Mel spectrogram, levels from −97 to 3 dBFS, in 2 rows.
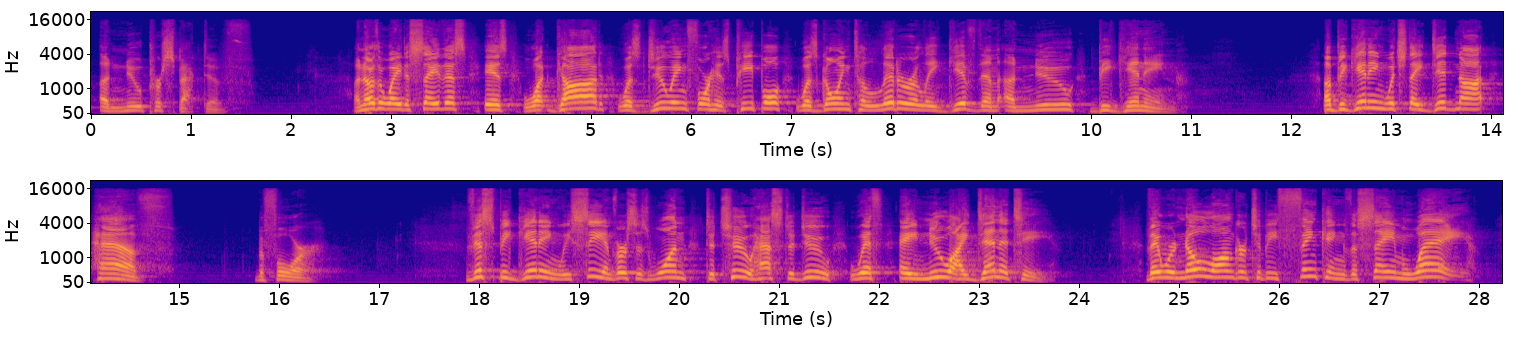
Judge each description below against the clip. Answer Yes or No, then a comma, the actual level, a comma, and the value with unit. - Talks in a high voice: Yes, high, 195 Hz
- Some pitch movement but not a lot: No, wide, 6.4 semitones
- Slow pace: Yes, slow, 125 wpm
